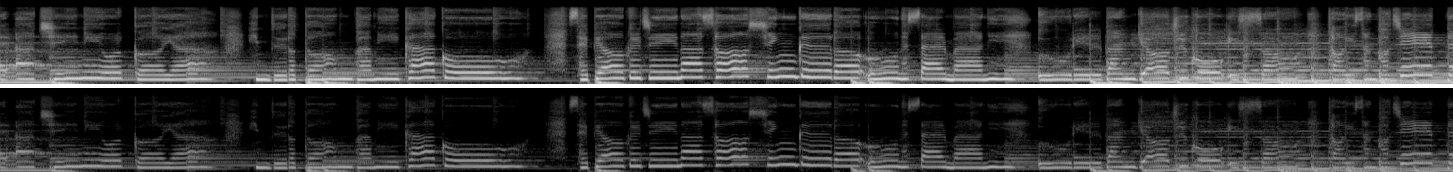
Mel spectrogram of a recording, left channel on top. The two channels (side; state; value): right; quieter; 13.9 dB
